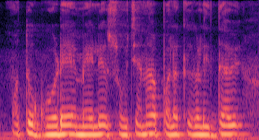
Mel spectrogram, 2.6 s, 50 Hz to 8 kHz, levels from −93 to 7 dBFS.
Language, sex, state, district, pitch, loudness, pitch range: Kannada, male, Karnataka, Bangalore, 180 Hz, -14 LUFS, 175-185 Hz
